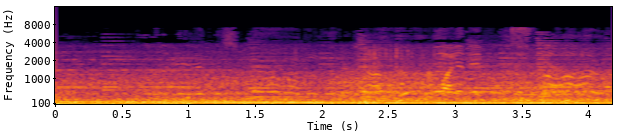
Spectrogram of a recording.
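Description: A song playing as background music, with a steady low drone, and a wavering sung or lead melody coming in about halfway through.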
